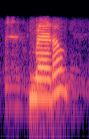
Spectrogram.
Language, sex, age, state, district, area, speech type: Telugu, female, 18-30, Andhra Pradesh, Guntur, rural, conversation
